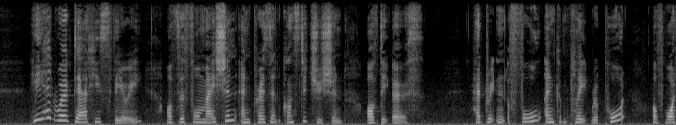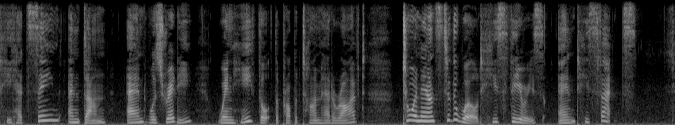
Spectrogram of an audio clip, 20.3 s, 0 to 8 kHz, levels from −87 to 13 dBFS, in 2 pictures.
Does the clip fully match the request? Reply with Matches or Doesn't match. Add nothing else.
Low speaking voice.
Doesn't match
